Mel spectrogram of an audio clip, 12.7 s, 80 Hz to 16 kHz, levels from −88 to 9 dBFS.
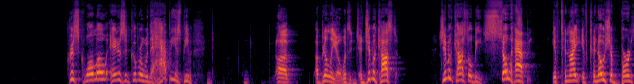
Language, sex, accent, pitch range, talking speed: English, male, American, 175-265 Hz, 120 wpm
